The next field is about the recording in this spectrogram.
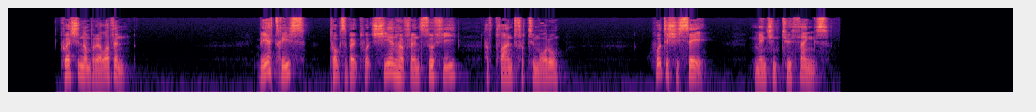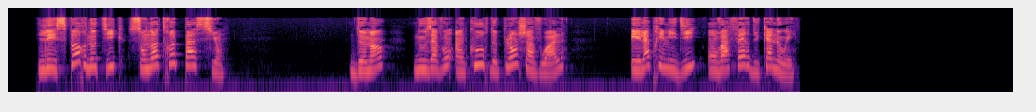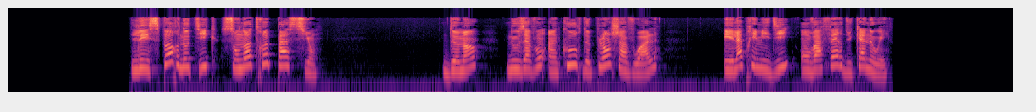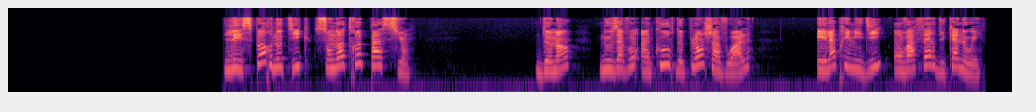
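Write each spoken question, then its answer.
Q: What does she say? Mention two things.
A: A windsurfing lesson tomorrow and canoeing in the afternoon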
